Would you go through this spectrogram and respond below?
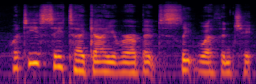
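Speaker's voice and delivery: usual speaking voice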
